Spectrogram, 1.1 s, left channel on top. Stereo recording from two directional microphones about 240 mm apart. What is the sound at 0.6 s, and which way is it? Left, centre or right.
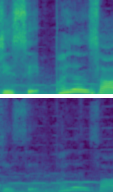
Speech, left.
